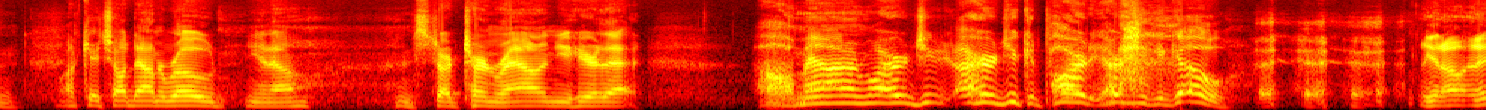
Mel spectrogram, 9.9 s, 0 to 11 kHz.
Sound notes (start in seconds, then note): 7.4 laugh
